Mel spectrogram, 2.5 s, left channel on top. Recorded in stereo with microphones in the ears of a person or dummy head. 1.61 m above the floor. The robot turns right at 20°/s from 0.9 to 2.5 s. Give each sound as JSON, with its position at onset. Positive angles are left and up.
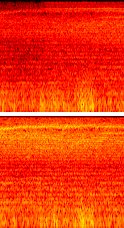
{"t": 0.0, "sound": "a drone", "azimuth_deg": -50}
